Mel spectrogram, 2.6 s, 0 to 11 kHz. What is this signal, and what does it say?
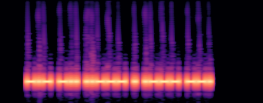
Morse code, heard as a keyed tone, about 43 wpm, 700 Hz. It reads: KD2EJG
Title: USA Call Signs - 6 Characters - Repeated 3x - 45wpm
